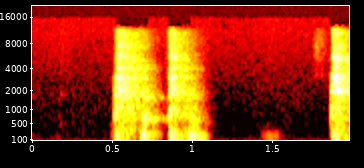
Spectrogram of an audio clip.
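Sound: coughing fit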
